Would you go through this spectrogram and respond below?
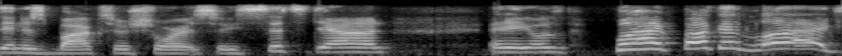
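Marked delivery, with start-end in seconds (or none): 3.1-4.2 mock scream of pain, much higher, louder. Recounting a man's cry when the speaker ran in, retelling a scream of pain. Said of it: "And he's screaming".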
